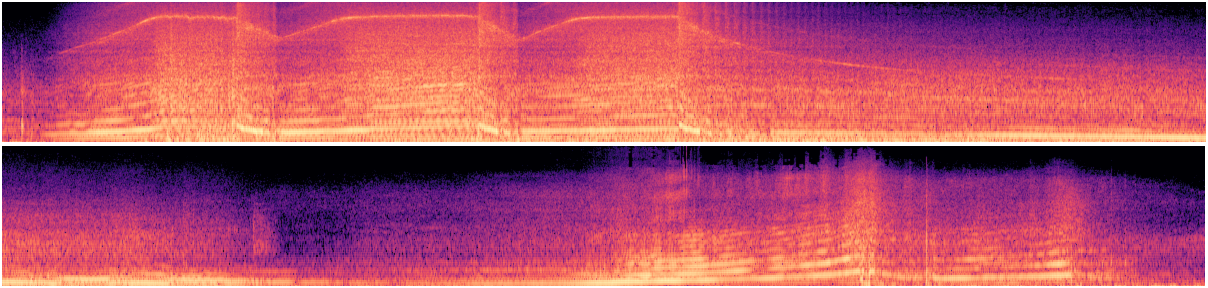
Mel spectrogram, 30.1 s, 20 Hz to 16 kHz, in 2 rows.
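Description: A highly tuned MK4 Toyota Supra's big-turbo 2JZ inline-six pulls hard through three quick upshifts, with a high turbo whistle climbing with the revs and dropping at each shift, then the revs fall away as it lifts off. Later it accelerates hard again through two more gears.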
